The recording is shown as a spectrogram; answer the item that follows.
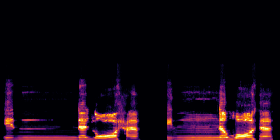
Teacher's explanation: तो जब दो नून जमा होंगे तो लाजमी बात है कि गुन्ना होगा बड़ा, गुन्ना होगा लंबा, और इस गुन्ने का नाम है अकमल।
